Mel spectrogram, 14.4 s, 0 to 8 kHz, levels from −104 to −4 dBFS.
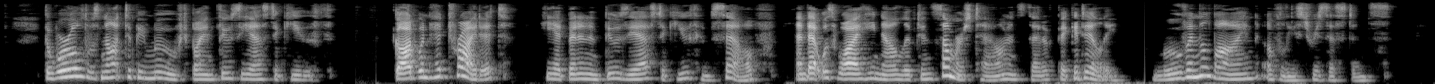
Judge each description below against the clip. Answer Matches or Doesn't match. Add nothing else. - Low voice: Doesn't match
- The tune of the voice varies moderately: Matches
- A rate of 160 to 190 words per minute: Matches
